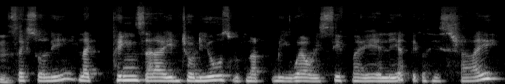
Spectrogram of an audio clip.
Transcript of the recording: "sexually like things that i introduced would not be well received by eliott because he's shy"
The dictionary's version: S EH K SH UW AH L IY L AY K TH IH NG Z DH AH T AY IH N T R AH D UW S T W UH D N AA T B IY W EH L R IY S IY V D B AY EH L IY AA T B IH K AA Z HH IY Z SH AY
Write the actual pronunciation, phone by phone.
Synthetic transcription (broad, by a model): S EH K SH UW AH L IY L AY K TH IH NG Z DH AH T AY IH N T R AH D UW S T W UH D N AA T B IY W EH L R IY S IY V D B AY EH L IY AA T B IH K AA S HH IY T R AY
